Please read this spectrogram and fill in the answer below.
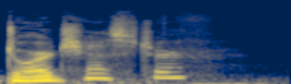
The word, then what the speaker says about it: Dorchester: Is it Dorchester? – You can use every letter in that word.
